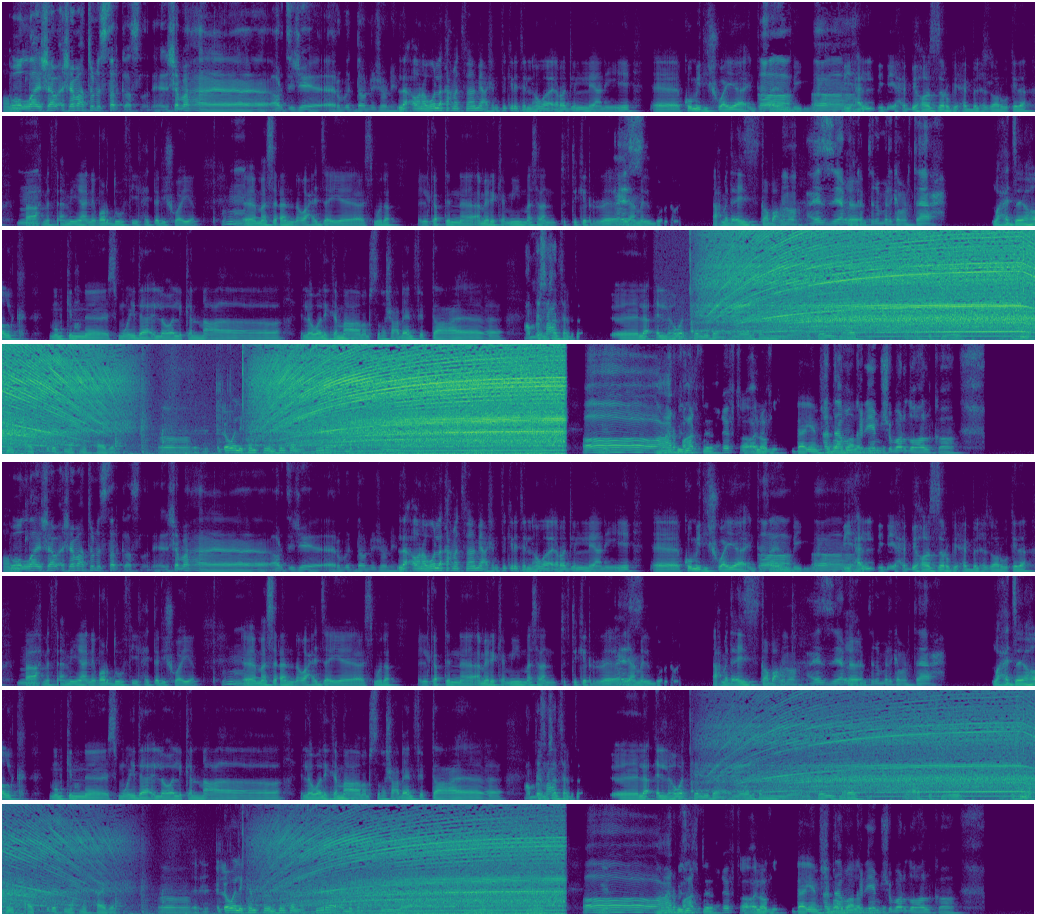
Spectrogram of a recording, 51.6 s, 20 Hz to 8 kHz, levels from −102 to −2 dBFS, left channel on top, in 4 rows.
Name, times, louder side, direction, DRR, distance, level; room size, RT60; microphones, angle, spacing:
voice 1, 0.1-5.0 9.4-10.7 13.1-13.4 15.7-16.0 20.6-20.9 22.6-24.7 32.3-32.9 38.3-38.7 40.7-41.2 46.0-47.4 47.7-48.3 49.0-51.0, left 3 dB, 80° left, 7.9 m, -44 dB
voice 2, 4.9-10.2 10.5-15.4 15.9-17.8 18.1-21.4 21.8-22.8 23.4-23.7 25.3-26.1 26.4-32.1 32.5-33.0 33.4-36.8 37.1-37.9 38.4-40.4 41.1-45.6 46.2-46.3 46.9-47.7 48.0-49.7, equal, 10° right, 4.7 m, -43 dB
sound 1, 34.1-40.7 41.0-41.1 41.7-45.8, left 13 dB, 60° left, 0.5 m, -27 dB
head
